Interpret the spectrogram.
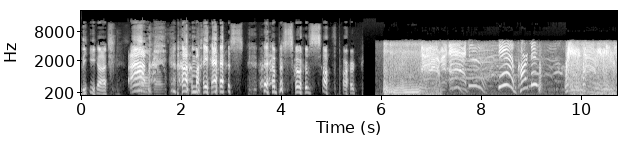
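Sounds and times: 
speech: 0.0s - 7.8s, 8.4s - 10.7s
laughter: 1.2s - 4.5s
voice imitating a fart with a low buzzy raspberry: 6.0s - 7.6s, 9.7s - 10.7s.

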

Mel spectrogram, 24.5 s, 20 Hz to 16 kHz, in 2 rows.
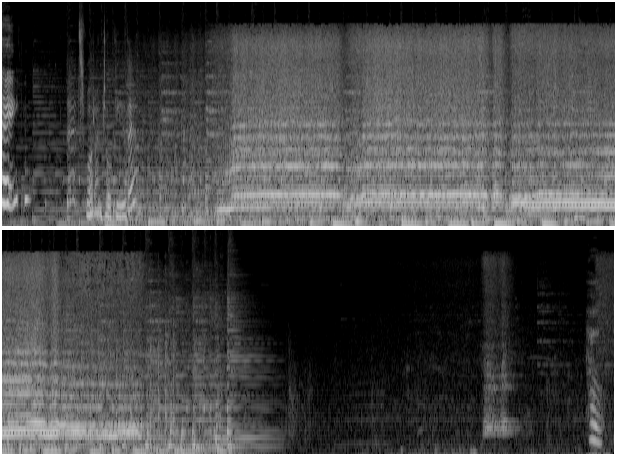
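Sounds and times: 
chugging rhythmic rail noise: 1.2s - 24.4s
speech: 1.6s - 3.3s, 4.3s - 5.0s
steam train whistle: 4.2s - 15.4s, 21.7s - 22.9s
faint hisses and clanks: 18.0s - 24.4s.

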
